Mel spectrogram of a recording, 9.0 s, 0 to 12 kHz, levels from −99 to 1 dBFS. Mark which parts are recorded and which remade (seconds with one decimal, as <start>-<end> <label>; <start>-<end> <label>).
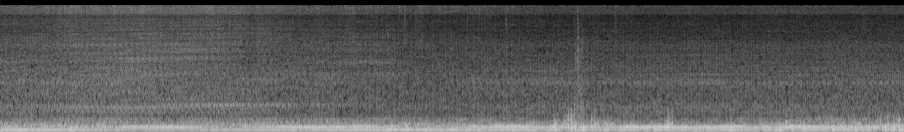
0.0-3.5 recorded; 3.5-8.0 remade; 8.0-9.0 recorded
